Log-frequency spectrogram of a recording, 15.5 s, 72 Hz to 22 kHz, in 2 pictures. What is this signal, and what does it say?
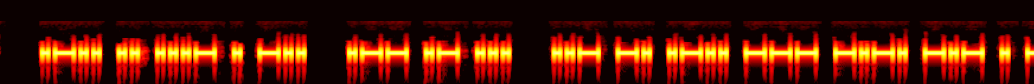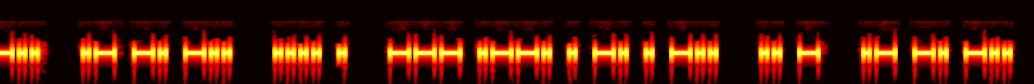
Morse code, heard as a keyed tone, about 25 wpm, 600 Hz. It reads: LIVED WAS UNLOCKED AND HE OPENED IT AND
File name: the old man and the sea part 1 25wpm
